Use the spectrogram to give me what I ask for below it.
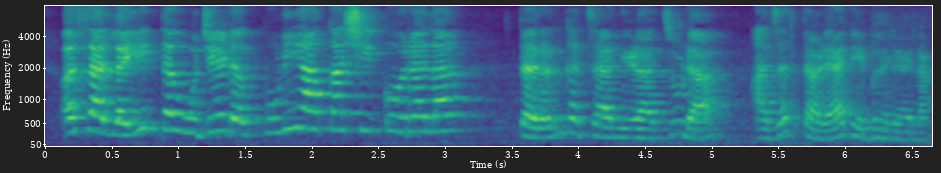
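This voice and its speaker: A woman with a non-native accent speaks at a high pitch with very wide pitch swings, with noticeable background noise. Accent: non-native Marathi. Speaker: poet. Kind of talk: poetry reading.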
